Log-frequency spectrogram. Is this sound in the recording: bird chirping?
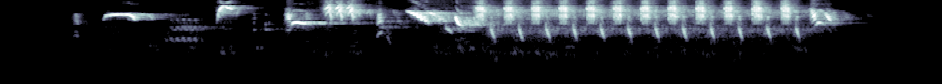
yes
